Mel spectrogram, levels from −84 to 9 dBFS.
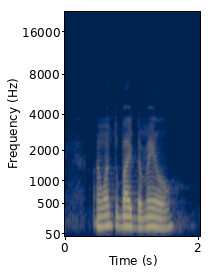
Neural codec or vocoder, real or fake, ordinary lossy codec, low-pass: none; real; none; none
